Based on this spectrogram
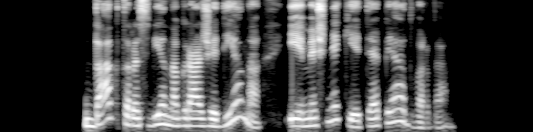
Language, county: Lithuanian, Kaunas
